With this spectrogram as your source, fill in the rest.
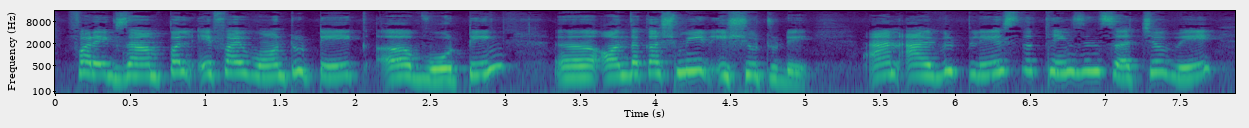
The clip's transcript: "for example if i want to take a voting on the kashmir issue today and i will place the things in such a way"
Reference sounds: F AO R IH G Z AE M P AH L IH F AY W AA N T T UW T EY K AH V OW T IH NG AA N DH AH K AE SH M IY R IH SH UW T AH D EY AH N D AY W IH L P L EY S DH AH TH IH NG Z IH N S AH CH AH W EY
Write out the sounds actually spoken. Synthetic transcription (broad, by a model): F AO R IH G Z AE M P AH L IH F AY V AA N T T UW T EY K AH V OW T IH NG AA N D AH K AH SH M IY R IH SH UW T AH D EY AH N D AY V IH L P L EY S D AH T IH NG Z IH N S AH CH AH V EY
